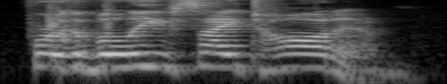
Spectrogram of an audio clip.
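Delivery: loud, high indignant shouting; angry outburst. Acted. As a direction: explode in wounded indignation. Father rages at son's disobedience.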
